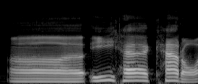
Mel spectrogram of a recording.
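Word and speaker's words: Ehecatl: Pronunciation. Cattle.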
